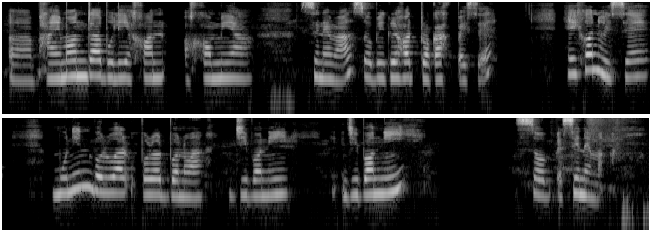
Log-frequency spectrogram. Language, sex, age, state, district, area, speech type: Assamese, female, 18-30, Assam, Goalpara, rural, spontaneous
